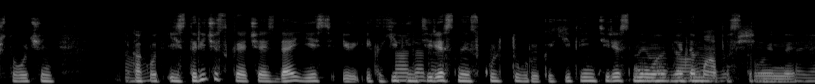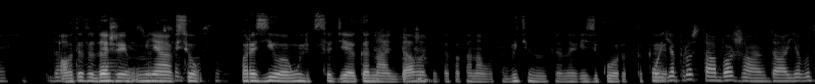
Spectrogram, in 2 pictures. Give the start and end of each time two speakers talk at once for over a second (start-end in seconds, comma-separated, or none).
6.3-8.0, 8.7-10.2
